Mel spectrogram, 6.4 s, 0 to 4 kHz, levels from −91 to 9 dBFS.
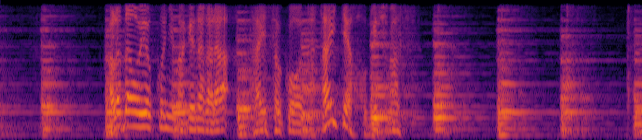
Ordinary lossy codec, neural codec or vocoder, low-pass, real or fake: none; vocoder, 24 kHz, 100 mel bands, Vocos; 3.6 kHz; fake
